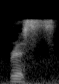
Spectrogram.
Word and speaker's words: wrists: So, um my eyes took in slender wrists and wrists. Yeah, we say it so quick.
